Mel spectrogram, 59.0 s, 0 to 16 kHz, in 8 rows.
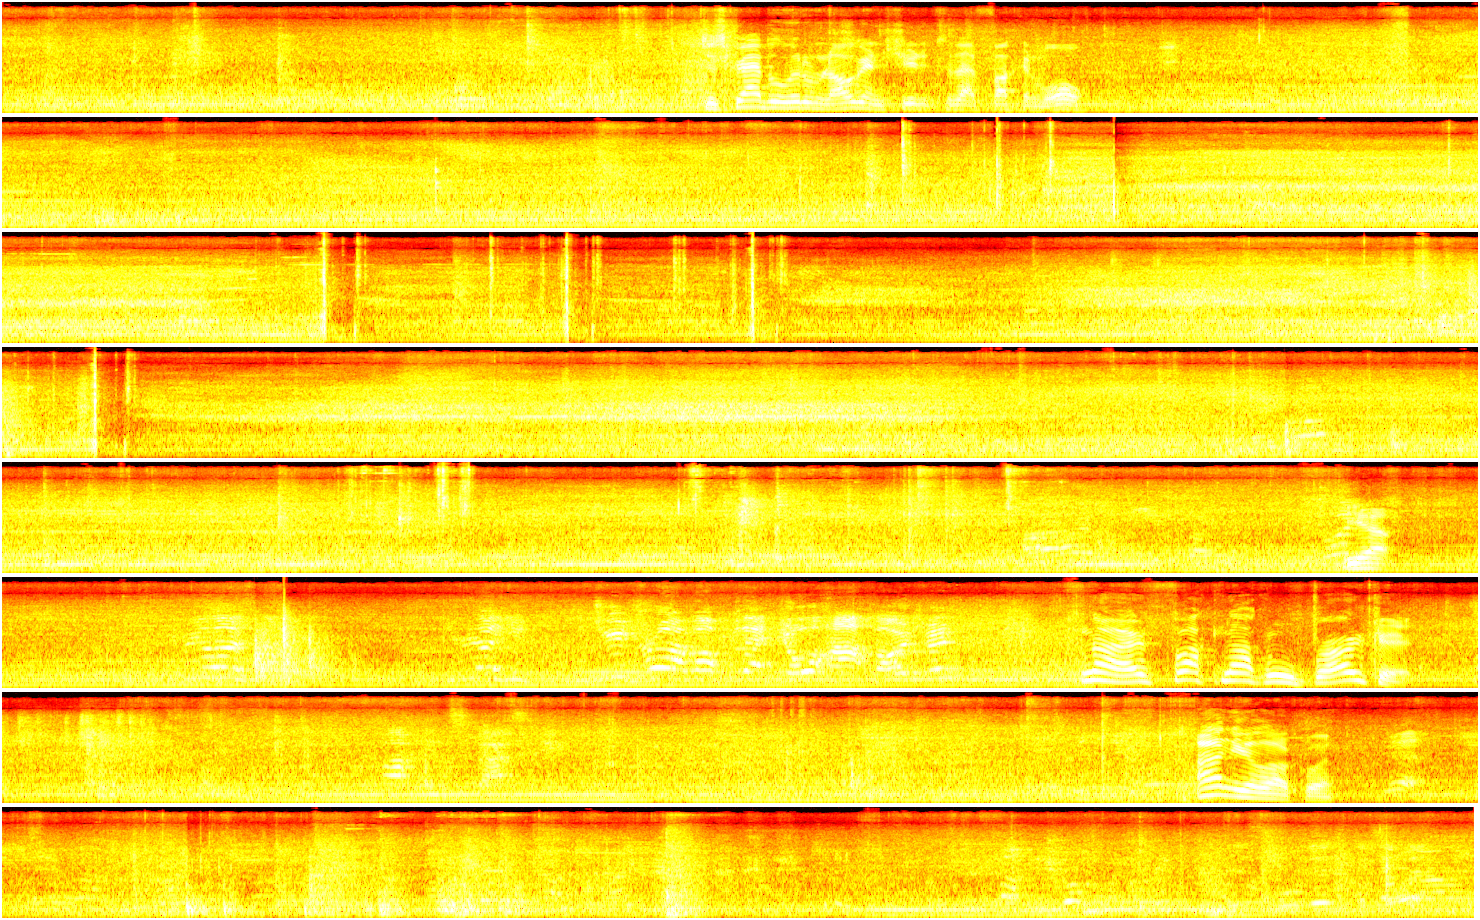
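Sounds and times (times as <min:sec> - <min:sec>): steady site hum: 0:00.0 - 0:59.0.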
